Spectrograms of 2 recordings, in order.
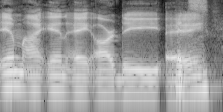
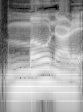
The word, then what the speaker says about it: Monarda: Okay, is it Minarda? It's actually, that's probably my being in Texas for a while. It's Monarda, Monard. Let's see, Monard.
